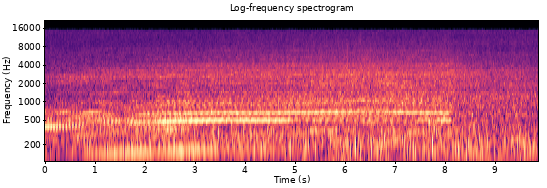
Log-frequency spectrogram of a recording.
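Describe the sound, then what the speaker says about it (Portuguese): Honda Civic Sport sedan engine droning at a steady high rpm while accelerating, a loud continuous near hum with sustained harmonic tones that hold nearly flat for about eight seconds. "o carro fica gritando, né, num giro constante enquanto você tá tentando acelerar"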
